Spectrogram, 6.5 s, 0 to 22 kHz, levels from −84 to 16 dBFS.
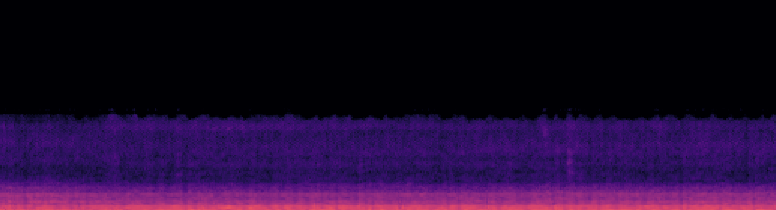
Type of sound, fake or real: fake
